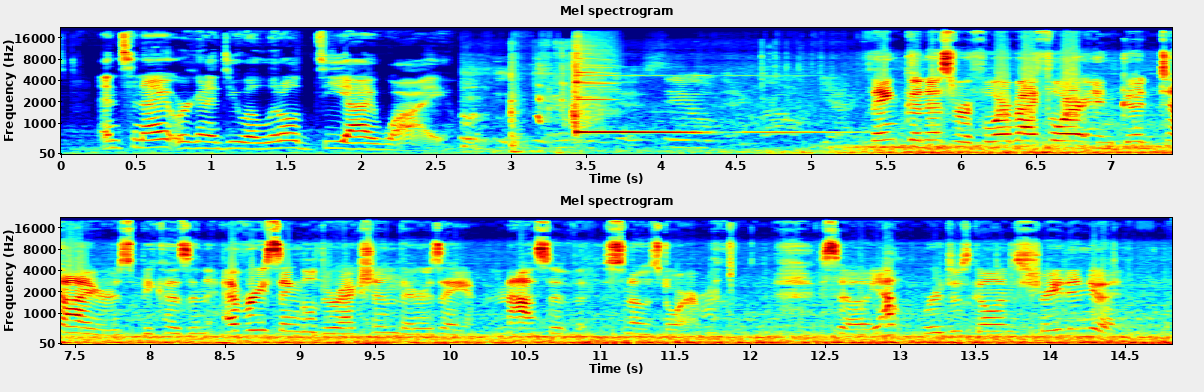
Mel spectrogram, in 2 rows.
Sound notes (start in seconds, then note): 3.3 bell dinging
